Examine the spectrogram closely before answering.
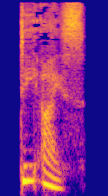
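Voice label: "humor", British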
